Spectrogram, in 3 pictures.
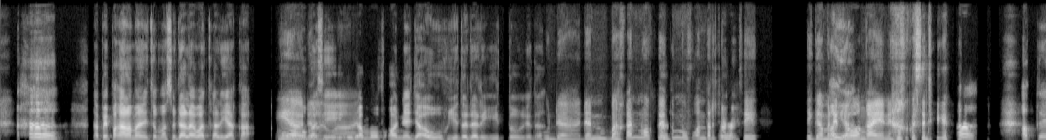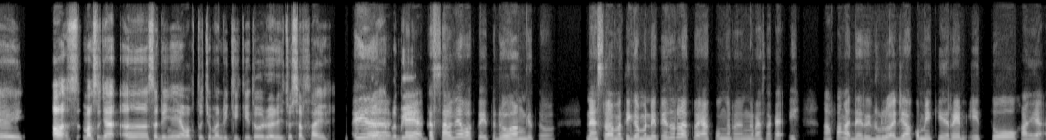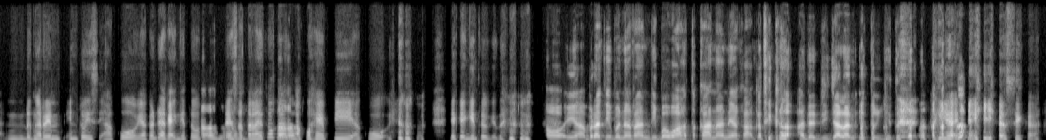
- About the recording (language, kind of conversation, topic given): Indonesian, podcast, Bagaimana cara kamu memaafkan diri sendiri setelah melakukan kesalahan?
- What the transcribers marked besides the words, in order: chuckle; other background noise; in English: "move on-nya"; in English: "move on"; laughing while speaking: "aku sedih"; in English: "di-kick"; in English: "happy"; laughing while speaking: "ya"; chuckle; laughing while speaking: "ketika"; laugh; laughing while speaking: "Iyanya iya"; laugh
